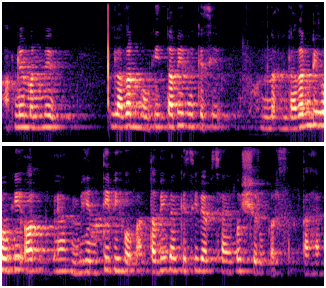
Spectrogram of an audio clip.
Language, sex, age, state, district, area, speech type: Hindi, female, 60+, Madhya Pradesh, Gwalior, rural, spontaneous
